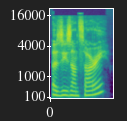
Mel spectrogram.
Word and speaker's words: Aziz Ansari: Aziz Ansari? – I've never been able to say it.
